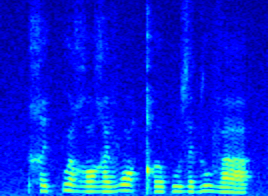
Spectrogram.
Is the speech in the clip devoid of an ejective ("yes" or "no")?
yes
